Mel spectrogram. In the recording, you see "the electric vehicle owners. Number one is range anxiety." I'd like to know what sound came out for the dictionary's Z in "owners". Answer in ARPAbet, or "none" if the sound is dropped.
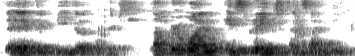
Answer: S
